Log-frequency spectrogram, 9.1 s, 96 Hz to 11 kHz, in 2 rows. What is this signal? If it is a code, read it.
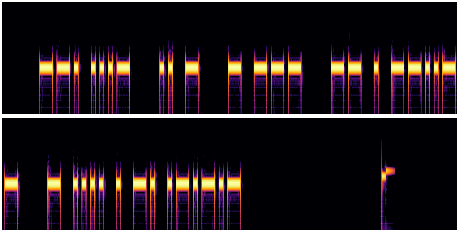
Morse code, heard as a keyed tone, about 28 wpm, 700 Hz. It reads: GV IT TO ME, THEN.
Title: Sentences from Top 200 Words and Abbreviations 28wpm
